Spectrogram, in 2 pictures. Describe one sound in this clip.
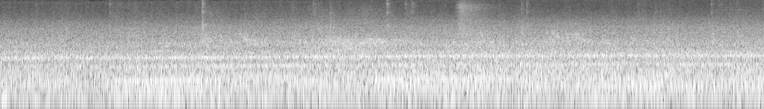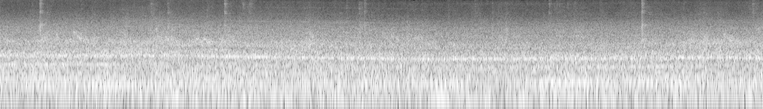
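A diesel city bus engine drones as the bus cruises along a road.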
